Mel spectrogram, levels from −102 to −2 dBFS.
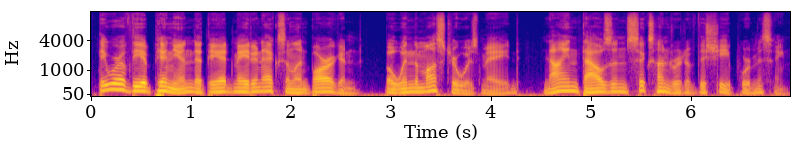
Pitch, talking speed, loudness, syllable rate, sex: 110 Hz, 230 wpm, -19 LUFS, 6.0 syllables/s, male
